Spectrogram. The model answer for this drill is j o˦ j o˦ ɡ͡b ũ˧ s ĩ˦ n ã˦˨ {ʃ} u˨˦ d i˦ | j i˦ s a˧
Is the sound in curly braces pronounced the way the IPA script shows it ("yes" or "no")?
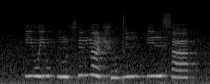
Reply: yes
